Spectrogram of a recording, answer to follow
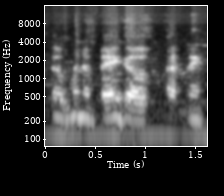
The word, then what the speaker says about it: Winnebago: Just the I the word Winnebago is like funny. It's Winago. It's four um syllables.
